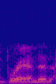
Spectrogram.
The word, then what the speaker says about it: Brandon: Just like Let's Go Brandon. Brandon. – But not exactly like Let's Go Brandon. – No, my name is Brandon.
